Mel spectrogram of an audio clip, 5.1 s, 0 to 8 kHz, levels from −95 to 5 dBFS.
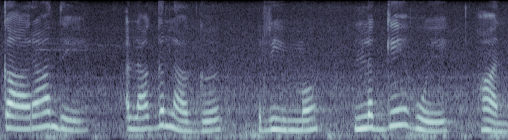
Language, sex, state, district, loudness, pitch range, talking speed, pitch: Punjabi, female, Punjab, Kapurthala, -17 LUFS, 210-265 Hz, 95 wpm, 230 Hz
